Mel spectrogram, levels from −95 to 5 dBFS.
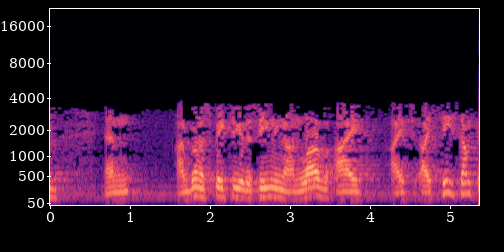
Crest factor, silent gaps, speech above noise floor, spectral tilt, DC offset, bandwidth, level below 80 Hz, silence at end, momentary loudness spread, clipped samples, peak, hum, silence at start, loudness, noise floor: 18 dB; none; 23 dB; -11.5 dB/octave; under 0.1%; 3.8 kHz; -66 dBFS; 0 s; 10 LU; under 0.1%; -2 dBFS; none; 0 s; -18 LUFS; -41 dBFS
